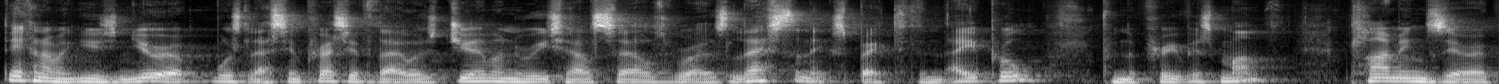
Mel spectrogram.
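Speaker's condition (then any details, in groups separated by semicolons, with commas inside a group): No condition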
